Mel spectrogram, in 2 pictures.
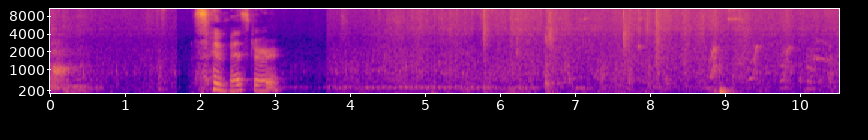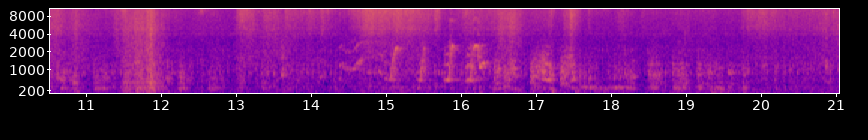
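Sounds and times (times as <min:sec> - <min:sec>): rustle: 0:03.7 - 0:21.0
guinea pig squeaking: 0:07.7 - 0:20.4.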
